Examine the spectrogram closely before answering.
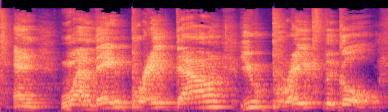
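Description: Music plays in the background as a man speaks. Room echo is audible. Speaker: fitness vlogger. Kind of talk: casual vlog chat. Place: bathroom. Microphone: phone near.

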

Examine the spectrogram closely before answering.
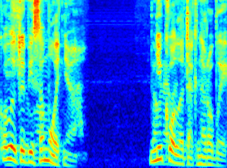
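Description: There's some breathiness in this man's voice. His pitch leaps between extremes. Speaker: voice-over dubber. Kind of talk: dubbed stand-up comedy.

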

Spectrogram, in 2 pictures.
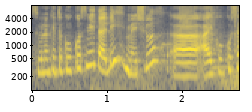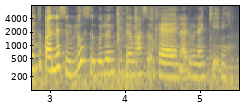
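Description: A woman talks at a very fast pace with hardly any pauses. Noticeable background noise sits behind her. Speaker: cooking video host. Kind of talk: cooking tutorial. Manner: casual.

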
